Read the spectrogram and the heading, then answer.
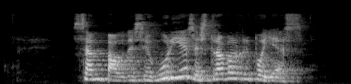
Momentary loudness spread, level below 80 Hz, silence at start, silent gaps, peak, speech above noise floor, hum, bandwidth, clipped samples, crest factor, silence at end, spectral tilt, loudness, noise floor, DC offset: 11 LU; -62 dBFS; 0.75 s; none; 0 dBFS; 42 dB; none; 11.5 kHz; under 0.1%; 16 dB; 0.5 s; -4 dB/octave; -15 LUFS; -57 dBFS; under 0.1%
